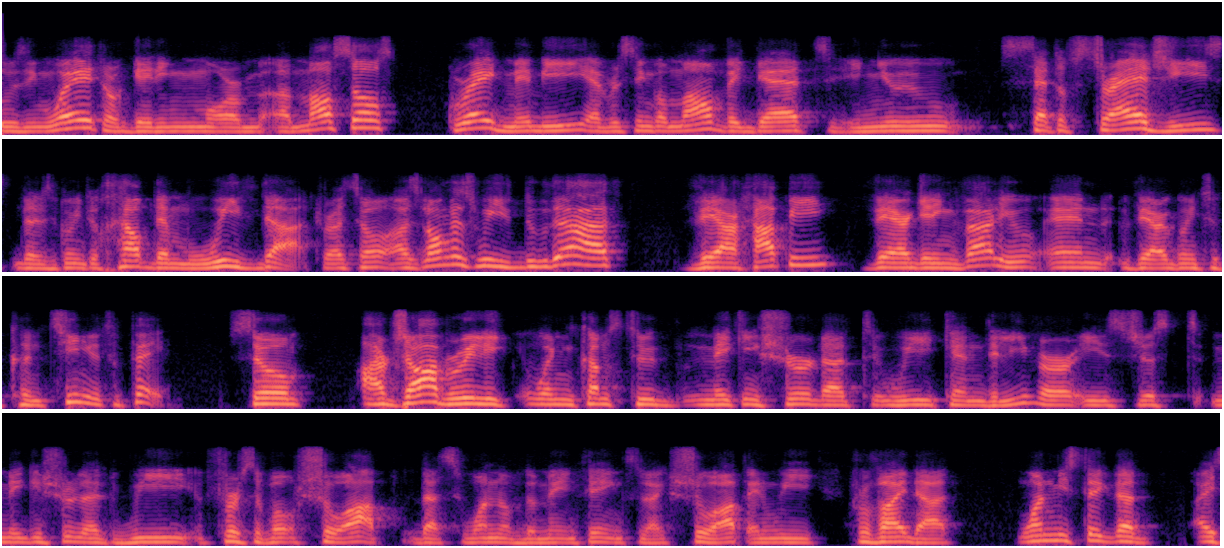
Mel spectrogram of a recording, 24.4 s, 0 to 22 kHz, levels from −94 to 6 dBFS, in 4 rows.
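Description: From start to finish the speech carries the signature of the AMR wideband (HD Voice) codec pushed down near the bottom of its range; the roughness points to one of its two lowest rates, around 8.85 kbit/s. The codec models speech below 6.4 kHz as pulses fed through a vocal tract filter and fills the 6.4 to 7 kHz band with shaped noise. At this rate the pulse coding is too coarse, so the speech comes out plainly rough and raspy all the way through.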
